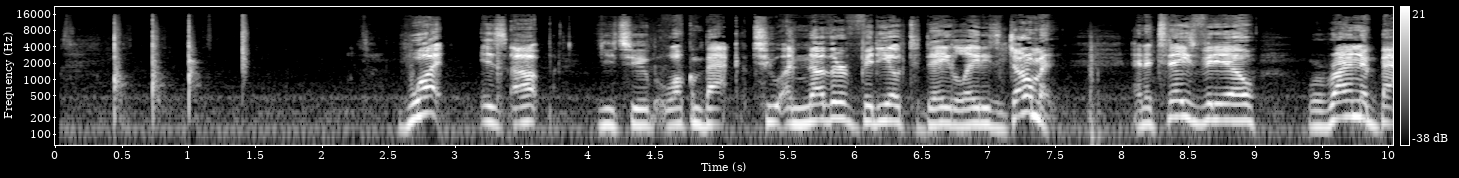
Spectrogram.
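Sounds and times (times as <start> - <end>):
steady low hum: 0.0 - 10.0
sharp hand claps: 0.4 - 1.6.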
